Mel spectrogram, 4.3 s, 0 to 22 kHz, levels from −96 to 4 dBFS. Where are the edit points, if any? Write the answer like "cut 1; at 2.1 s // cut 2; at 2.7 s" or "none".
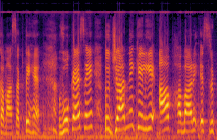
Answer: cut 1; at 0.9 s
